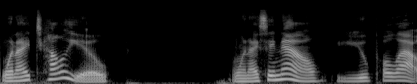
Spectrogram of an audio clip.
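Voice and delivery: acted, perfectly composed, even, very calm delivery. Retelling own past instruction to a partner, imitating own calm voice. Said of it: "very, very calmly, I said".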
